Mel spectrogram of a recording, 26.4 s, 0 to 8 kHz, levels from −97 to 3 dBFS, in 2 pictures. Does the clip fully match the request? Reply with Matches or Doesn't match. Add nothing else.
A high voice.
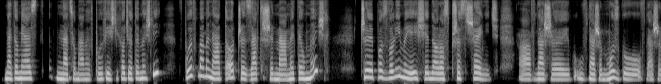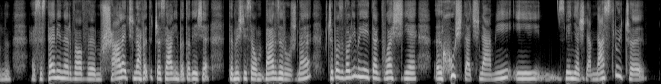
Matches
